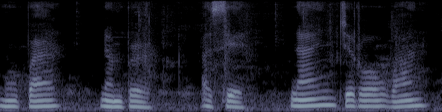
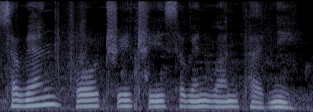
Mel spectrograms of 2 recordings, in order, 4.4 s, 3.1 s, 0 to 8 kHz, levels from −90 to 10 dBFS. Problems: background sounds at intervals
